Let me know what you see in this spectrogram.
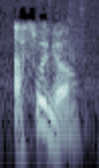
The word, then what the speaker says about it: Oswego: But he's from, how do I pronounce the New York State? Oswego? How do you say this, your hometown? – You've got Oswego? It right so far. Yeah, Oswego.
